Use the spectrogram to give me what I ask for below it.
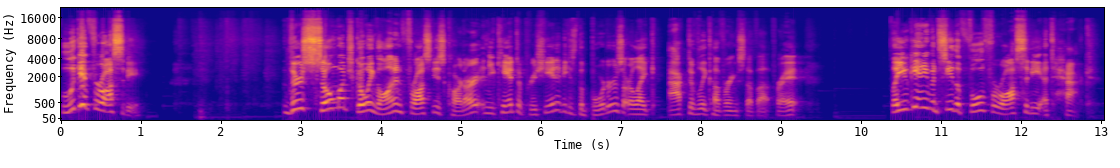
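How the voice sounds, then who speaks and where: Excitable young streamer guy, high lively voice. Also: normal speed, faint music behind. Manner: excitable and rambling, often laughing. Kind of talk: casual chat to live chat while playing.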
